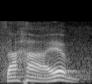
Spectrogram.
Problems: constant background noise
